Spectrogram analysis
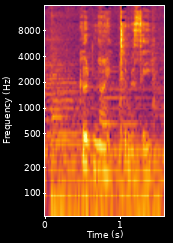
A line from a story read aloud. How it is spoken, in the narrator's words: With his face near the tiger's, he mumbled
